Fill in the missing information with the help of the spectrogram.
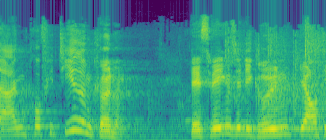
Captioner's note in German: Beifall AfD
